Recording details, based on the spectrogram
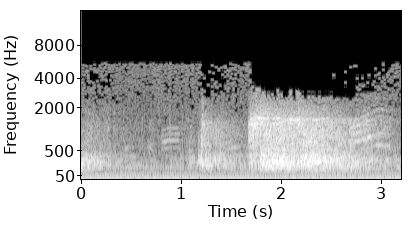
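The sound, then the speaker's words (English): A bowling ball rumbles down the lane, then two thuds and a loud, sustained clatter of pins going down, ringing on for over a second before easing off. “Sending your money knocking pins down.”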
